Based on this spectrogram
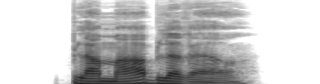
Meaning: inflection of blamabel: 1. strong/mixed nominative masculine singular comparative degree 2. strong genitive/dative feminine singular comparative degree 3. strong genitive plural comparative degree
- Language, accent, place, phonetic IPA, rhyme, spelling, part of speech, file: German, Germany, Berlin, [blaˈmaːbləʁɐ], -aːbləʁɐ, blamablerer, adjective, De-blamablerer.ogg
